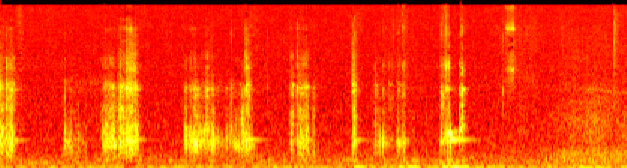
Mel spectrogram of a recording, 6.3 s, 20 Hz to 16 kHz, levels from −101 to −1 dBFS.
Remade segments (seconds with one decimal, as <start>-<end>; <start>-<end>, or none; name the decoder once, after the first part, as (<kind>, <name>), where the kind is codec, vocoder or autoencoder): 0.0-2.2 (vocoder, BigVGAN v2); 3.9-6.3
